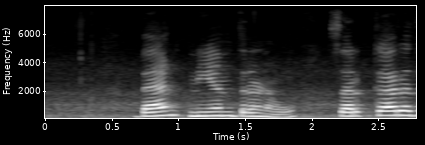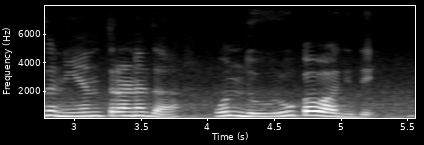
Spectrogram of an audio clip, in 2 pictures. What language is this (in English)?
Kannada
